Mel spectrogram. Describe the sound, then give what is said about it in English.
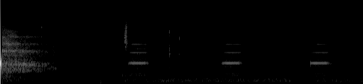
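A short rustle, then three evenly spaced electronic car warning beeps from a car someone is sitting in, each brief and steady in pitch, repeating about once a second at moderate volume with no talking. “Oh, what you get when you sit in your car and record a podcast.”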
